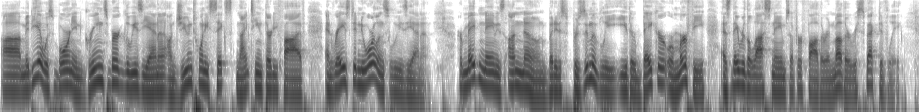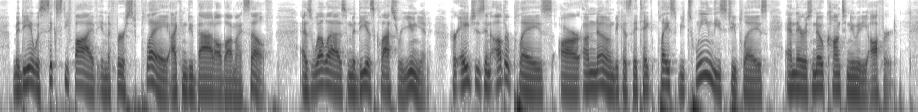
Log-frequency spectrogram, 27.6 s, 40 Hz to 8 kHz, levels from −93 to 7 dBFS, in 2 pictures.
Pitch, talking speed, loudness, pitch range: 110 Hz, 190 wpm, -23 LUFS, 100-130 Hz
